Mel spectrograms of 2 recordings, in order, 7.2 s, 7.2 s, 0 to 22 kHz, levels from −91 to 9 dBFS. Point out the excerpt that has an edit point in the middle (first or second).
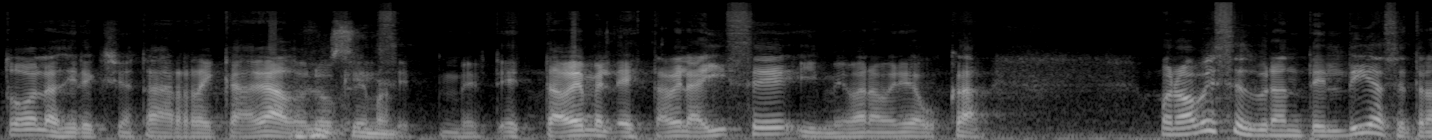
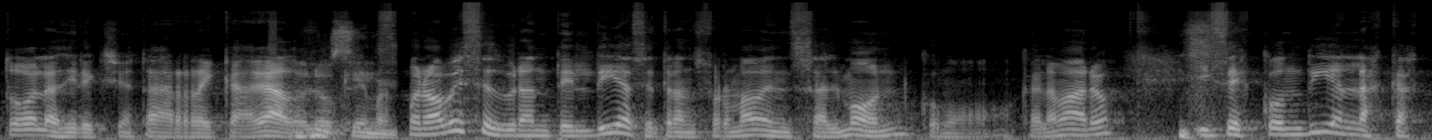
second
